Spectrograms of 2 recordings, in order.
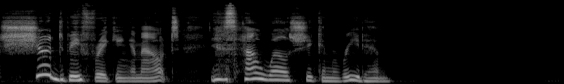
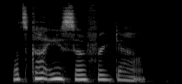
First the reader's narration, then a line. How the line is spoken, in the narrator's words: says softly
